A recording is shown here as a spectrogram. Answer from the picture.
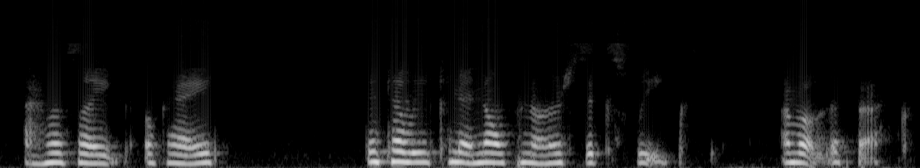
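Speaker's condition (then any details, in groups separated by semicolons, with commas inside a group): Cerebral palsy; affects walking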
